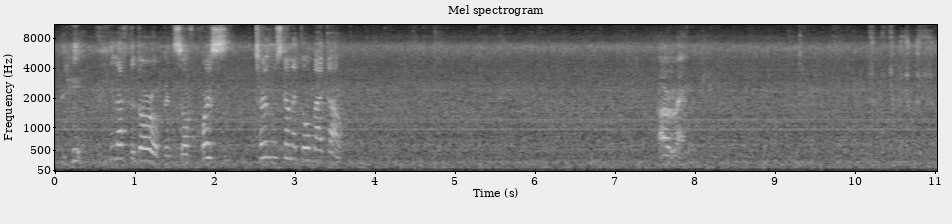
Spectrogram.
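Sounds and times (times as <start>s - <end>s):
room noise hiss: 0.0s - 11.0s
faint low hum: 9.1s - 11.0s.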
